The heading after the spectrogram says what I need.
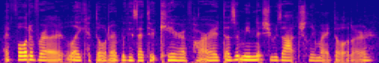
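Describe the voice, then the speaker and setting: A woman's voice: lowish voice, steady tone, creaky, darkish tone. A woman with a Scottish accent playing a possessive, proud, seductive ancient vampire in an intimate ASMR roleplay, teasing and condescending. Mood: intimate, reassuring. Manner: slow, teasing, condescending, calls listener darling.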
